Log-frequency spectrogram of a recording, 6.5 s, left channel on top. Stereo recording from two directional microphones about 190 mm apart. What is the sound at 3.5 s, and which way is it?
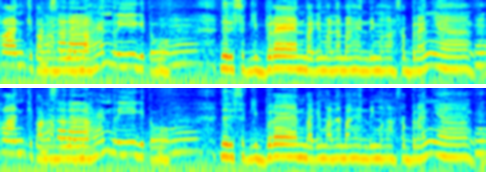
Speech, 5° left (ahead or behind).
